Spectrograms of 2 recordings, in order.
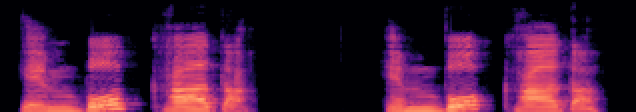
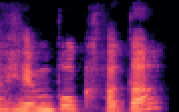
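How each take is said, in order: First: 행복하다 said em-bo-ka-da, h dropped; standard pronunciation. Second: 행복하다 with a clear h, hem-bo-ka-da; regional pronunciation. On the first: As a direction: say 행복하다 without the h, embokata. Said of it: "la pronunciación como estándar es". (행복하다 sin la h, pronunciación estándar) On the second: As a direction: say 행복하다 sounding the h lightly. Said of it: "en algunas partes de Corea del Sur se pronuncia". (행복하다 con h aspirada, pronunciación regional) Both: Shown as a demonstration.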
